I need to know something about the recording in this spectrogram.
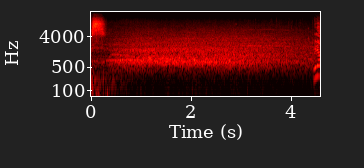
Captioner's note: crowd cheering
